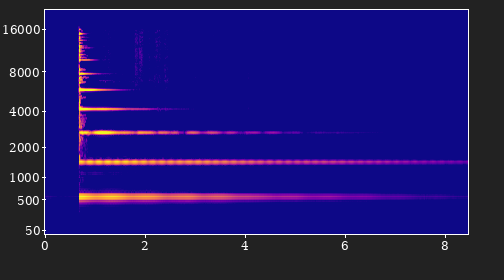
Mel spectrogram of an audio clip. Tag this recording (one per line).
metallic
percussion
ring
metal
bell
gong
